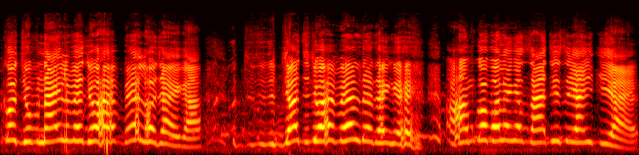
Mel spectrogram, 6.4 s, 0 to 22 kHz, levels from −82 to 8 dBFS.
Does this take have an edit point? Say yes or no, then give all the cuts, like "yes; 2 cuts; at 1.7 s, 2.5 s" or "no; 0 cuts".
no; 0 cuts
